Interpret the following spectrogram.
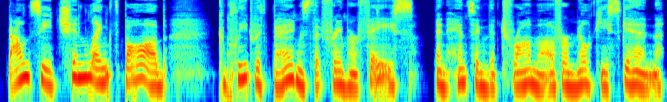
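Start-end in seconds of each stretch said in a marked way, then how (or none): none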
